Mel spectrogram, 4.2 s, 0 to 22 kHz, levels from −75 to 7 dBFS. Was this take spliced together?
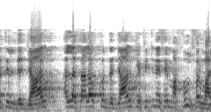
no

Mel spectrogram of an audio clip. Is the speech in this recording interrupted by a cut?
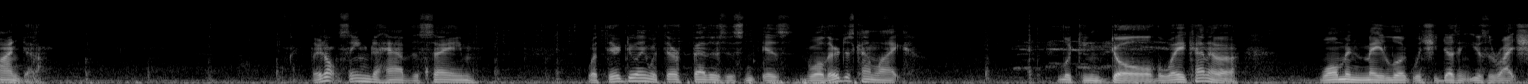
no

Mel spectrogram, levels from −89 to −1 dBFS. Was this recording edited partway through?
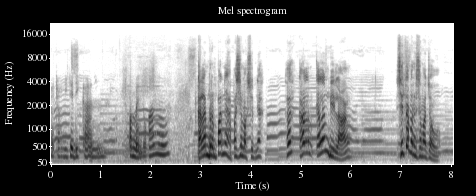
yes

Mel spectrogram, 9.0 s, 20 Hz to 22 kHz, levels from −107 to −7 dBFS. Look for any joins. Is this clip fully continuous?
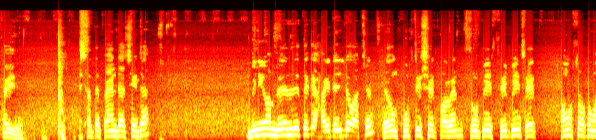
yes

